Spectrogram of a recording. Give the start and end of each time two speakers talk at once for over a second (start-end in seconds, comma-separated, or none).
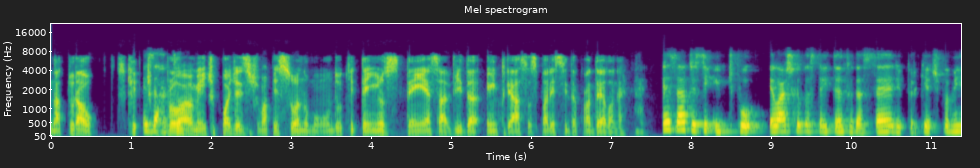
none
